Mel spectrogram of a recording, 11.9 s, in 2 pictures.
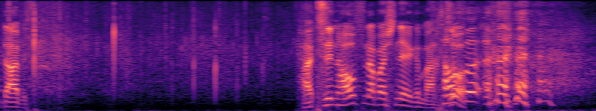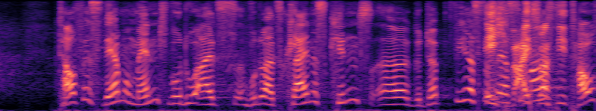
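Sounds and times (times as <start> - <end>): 
speech: 0.0 - 0.5, 3.0 - 5.7, 6.6 - 11.9
small round of applause: 0.0 - 3.6
laughter: 4.5 - 6.2.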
